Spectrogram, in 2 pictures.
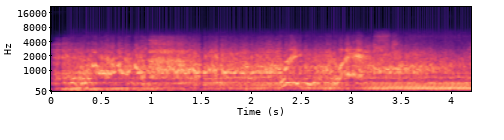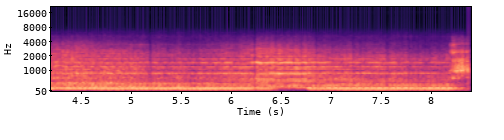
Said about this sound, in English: There's the road. And Charlie's car. Please start.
